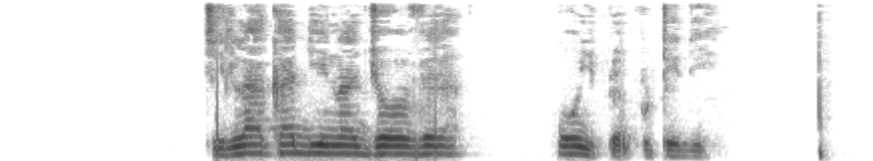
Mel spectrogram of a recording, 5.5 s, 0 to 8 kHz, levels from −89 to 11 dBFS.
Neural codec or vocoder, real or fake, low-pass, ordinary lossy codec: none; real; 7.2 kHz; AAC, 48 kbps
